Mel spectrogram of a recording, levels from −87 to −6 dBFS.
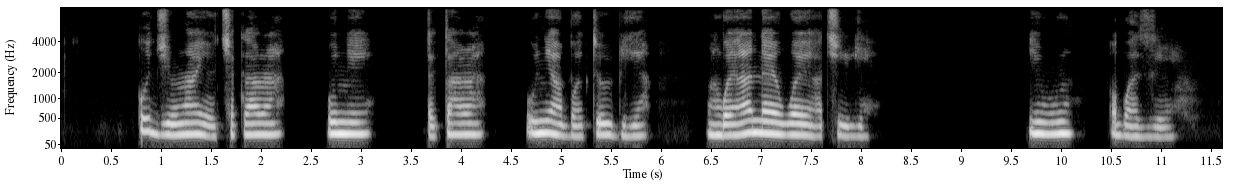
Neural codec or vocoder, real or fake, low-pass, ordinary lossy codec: codec, 16 kHz, 2 kbps, FunCodec, trained on Chinese and English, 25 frames a second; fake; none; none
